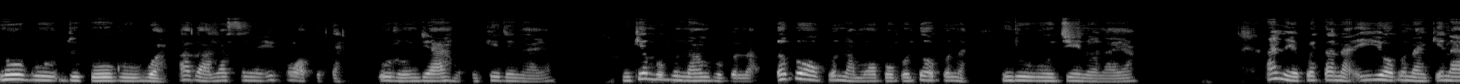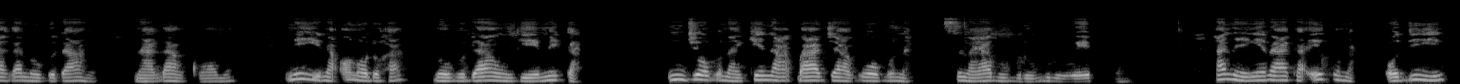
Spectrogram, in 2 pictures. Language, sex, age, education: Igbo, female, 15-29, secondary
